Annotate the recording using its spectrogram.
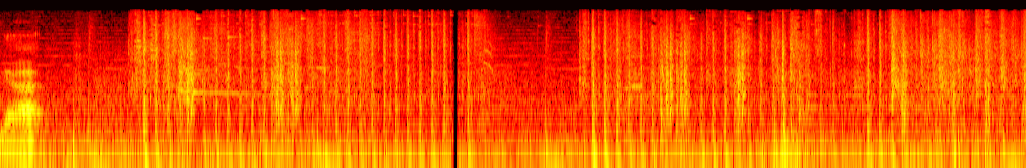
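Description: Rapid gunshots crack.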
